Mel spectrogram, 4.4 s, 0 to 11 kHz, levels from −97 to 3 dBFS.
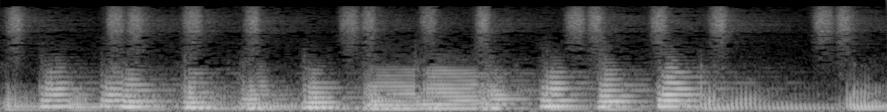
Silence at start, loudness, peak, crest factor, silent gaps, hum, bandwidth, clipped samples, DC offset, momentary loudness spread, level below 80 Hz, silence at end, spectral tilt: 0 s; -26 LUFS; -10 dBFS; 16 dB; none; none; 9.4 kHz; under 0.1%; 0.1%; 7 LU; -50 dBFS; 0 s; -7.5 dB/octave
